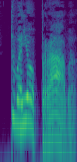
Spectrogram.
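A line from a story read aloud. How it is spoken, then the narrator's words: Scornful snort. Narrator (Russian): фыркнула Беллатриса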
